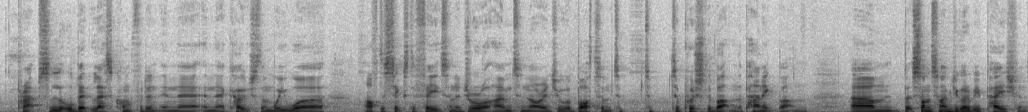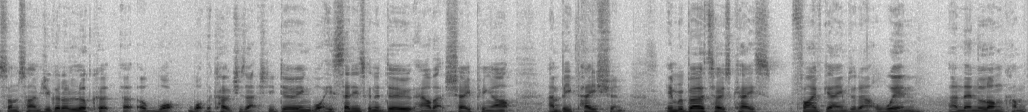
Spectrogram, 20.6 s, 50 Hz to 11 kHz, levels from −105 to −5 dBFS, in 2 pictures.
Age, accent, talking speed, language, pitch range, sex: 30-49, British, 250 wpm, English, 110-125 Hz, male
